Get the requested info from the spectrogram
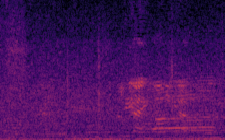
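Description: Indistinct voices of people talking in the background, with one clearer voice about a second in, over a steady low hum.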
